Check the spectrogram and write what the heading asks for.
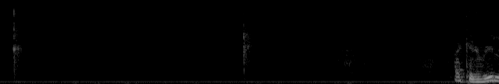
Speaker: Okay, I'm going to crack my fingers. I'm also going to do my knees.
